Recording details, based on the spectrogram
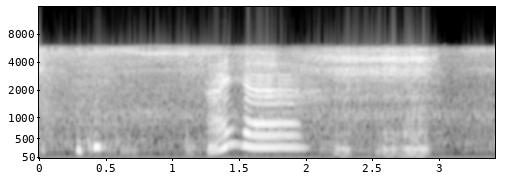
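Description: A Staffordshire Bull Terrier snores while awake: a couple of short snuffles, then a rising, drawn-out nasal groan that holds steady before fading. Softer rumbling snorts follow in a quiet indoor room.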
